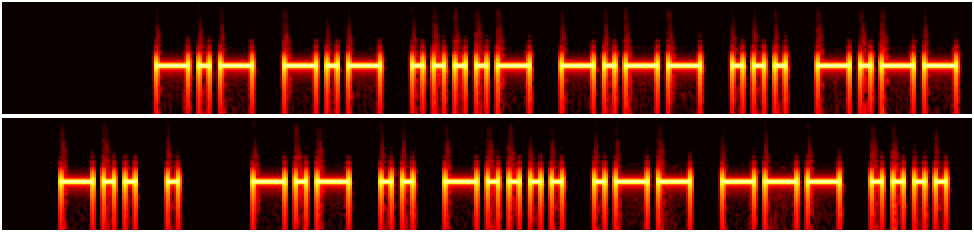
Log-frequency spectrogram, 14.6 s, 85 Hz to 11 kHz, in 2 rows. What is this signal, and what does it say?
Morse code, heard as a keyed tone, about 15 wpm, 700 Hz. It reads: KK4YSY DE KI6WOH
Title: USA Callsign DE Callsign 15wpm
